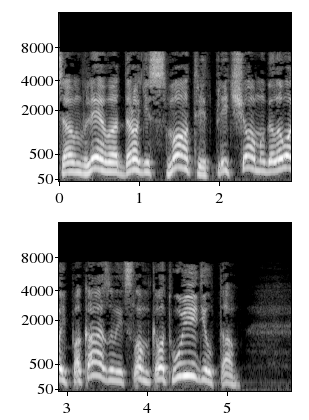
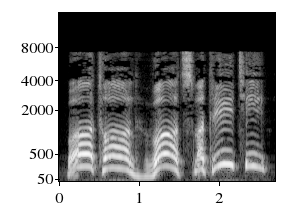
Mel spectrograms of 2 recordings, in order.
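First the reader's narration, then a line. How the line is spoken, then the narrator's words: Sudden shout. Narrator (Russian): Да как крикнет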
